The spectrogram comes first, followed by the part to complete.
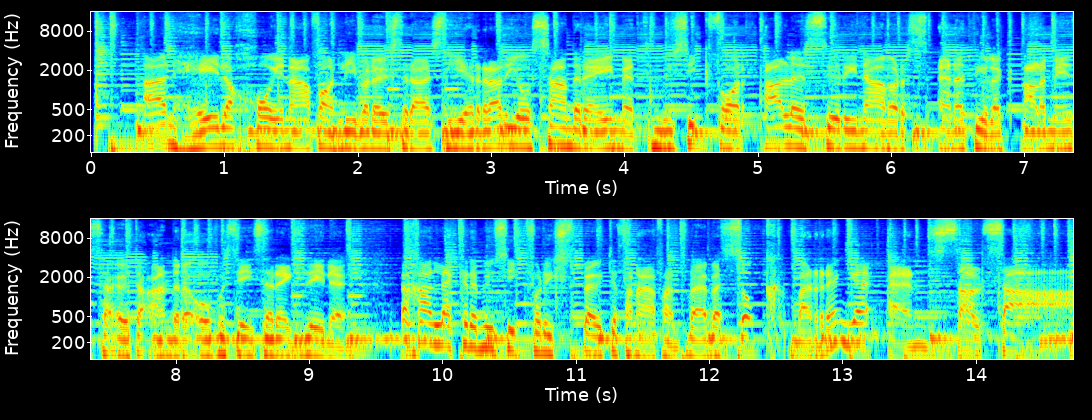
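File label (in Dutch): accent male SURINAAMS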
